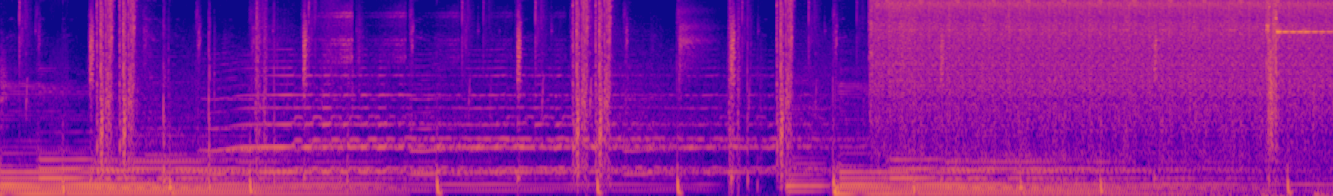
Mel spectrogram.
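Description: A coolant spray trap going off in a stealth video game starring Raiden, a loud hissing spray bursting in around six seconds and rushing on steadily over a bed of clicking, ratcheting game mechanisms and music.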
